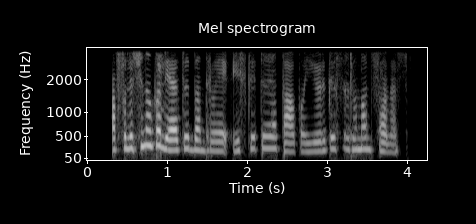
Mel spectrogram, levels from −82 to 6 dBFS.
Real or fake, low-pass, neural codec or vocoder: fake; 3.6 kHz; codec, 44.1 kHz, 1.7 kbps, Pupu-Codec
